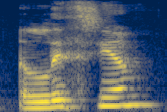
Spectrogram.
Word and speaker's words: Elysium: So I had read that I'm pronouncing that Matt Damon movie is Elysium.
